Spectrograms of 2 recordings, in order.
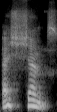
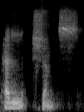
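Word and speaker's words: الشمس: and we miss we we're not going to pronounce the lamp and we go directly to the sheen we say hashems we don't say al-shams okay you got it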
